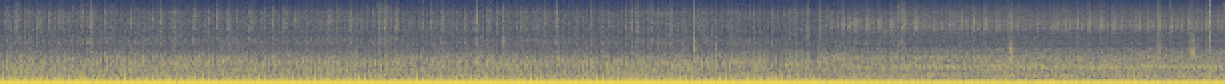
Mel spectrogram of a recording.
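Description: Deep, heavy idle with an uneven, lumpy beat of roughly four pulses a second that never quite settles; the engine is idling rough.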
